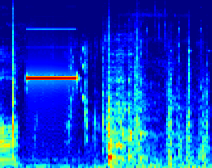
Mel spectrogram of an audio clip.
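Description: A single electronic beep: one steady high tone about half a second long, starting a quarter second in, and the loudest sound here.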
